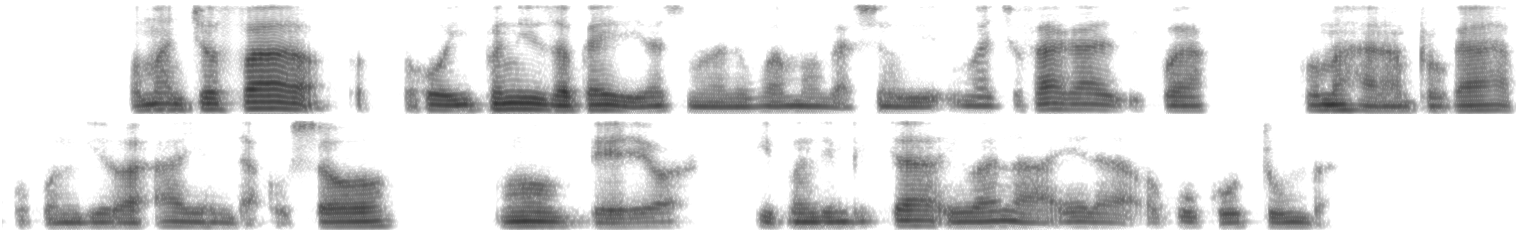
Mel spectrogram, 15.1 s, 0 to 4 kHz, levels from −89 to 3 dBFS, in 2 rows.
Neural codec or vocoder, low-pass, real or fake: codec, 24 kHz, 0.5 kbps, DualCodec; 3.6 kHz; fake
